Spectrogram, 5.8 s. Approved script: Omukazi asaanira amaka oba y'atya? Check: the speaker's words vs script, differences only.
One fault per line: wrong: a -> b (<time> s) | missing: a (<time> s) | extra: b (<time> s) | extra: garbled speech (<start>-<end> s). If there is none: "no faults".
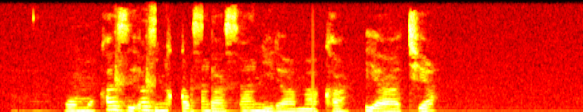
extra: garbled speech (1.4-2.1 s)
missing: oba (3.4 s)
